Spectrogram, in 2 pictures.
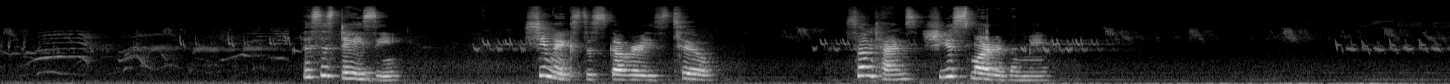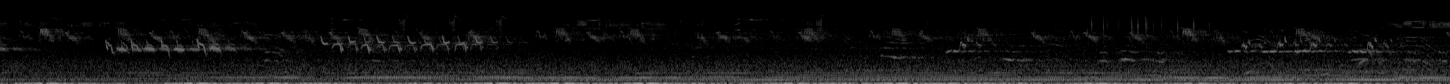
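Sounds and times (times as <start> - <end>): songbirds chirping and trilling: 0.0 - 29.0
faint low hum: 3.0 - 7.4.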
